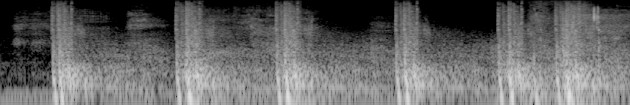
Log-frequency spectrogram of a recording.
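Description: Rifle gunshots from the Roblox game Zombie Mayhem, about six sharp reports fired in a steady rhythm roughly a second apart, some doubled, each with a short booming tail over a constant game background.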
